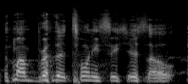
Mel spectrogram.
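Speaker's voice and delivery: ordinary delivery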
